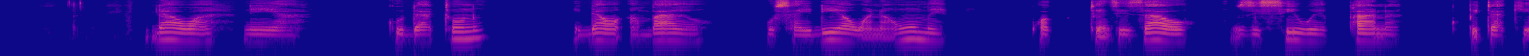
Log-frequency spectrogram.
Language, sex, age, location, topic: Swahili, female, 25-35, Kisumu, health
